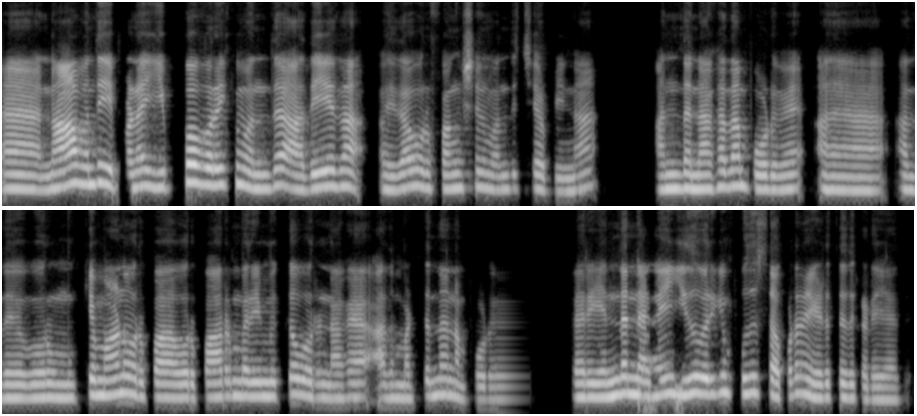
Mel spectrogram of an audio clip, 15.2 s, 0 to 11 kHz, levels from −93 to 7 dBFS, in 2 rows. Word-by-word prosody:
அ - - +4 0.3
நான் 250 +5 +7
வந்து 250 +2 +3
எப்பனா 210 +1 -1 0.2
இப்போ 215 +7 +2
வரைக்கும் 240 0 +2
வந்து 195 +5 -1 0.2
அதே 195 +4 +1 0.2
தான் 215 -3 +1 0.3
ஏதாவது 215 +4 0
ஒரு 205 - -3
ஃபங்ஷன் 200 +2 -2
வந்துச்சு 190 +1 -10
அப்ப்டின்னா. 170 +3 -7 0.7
அந்த 195 +1 +2
நகை 195 +3 0
தான் 230 -2 -1
போடுவேன். 185 +1 -1 0.2
அ - - 0 0.7
அது 180 0 -1 0.2
ஒரு 185 - +1
முக்கியமான 215 +5 +1
ஒரு 195 - -4
ப - - +2 0.2
ஒரு 180 - -1
பாரம்பரியமிக்க 195 +1 0
ஒரு 185 -2 -4
நகை. 185 +2 -3 0.2
அது 180 - -5
மட்டும் 205 +5 -5
தான் 215 - -2
நான் 160 -3 -11
போடுவேன். 160 0 -10 0.5
வேற 185 - +1 0.2
எந்த 215 +4 +4
நரையும் 210 +3 +1
இதுவரைக்கும் 235 +1 +2
புதுசா 235 -2 -1
கூட 235 - -3
நான் 185 -4 +2
எடுத்தது 185 0 -4
கிடையாது. 160 -1 -6
195 Hz, 165 wpm, -19 LUFS, 185-220 Hz, 0.7 s, நான்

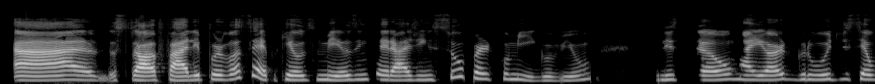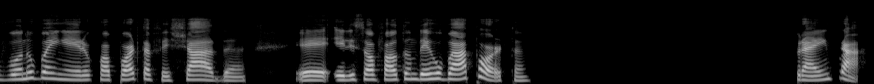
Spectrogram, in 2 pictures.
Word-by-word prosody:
Ah, 200 +2 +7 0.3
só 195 -1 +5
fale 195 0 +3
por 220 +1 -1
você, 290 - -2
porque 220 -2 -3
os 200 +1 -4
meus 210 -1 -2
interagem 210 -3 -2
super 295 - -4
comigo, 185 -8 -8
viu. 190 +8 -9 0.6
Eles 215 +1 -7 0.2
são 210 +2 0
o 240 - -11
maior 215 0 0
grude, 225 +1 -7
se 250 - -7
eu 225 -2 0
vou 225 +2 -3
no 285 +3 -3
banheiro 230 -7 -3
com 215 - -6
a 210 - 0
porta 230 +3 -1
fechada, 190 -2 -2 0.5
eh, 195 0 +1
eles 205 +2 -1
só 225 -1 +1
faltam 225 +3 0
derrubar 245 0 +3
a - - -2
porta 185 - -2 2.7
para 200 -2 +2
entrar. 245 +4 0
215 Hz, 120 wpm, -22 LUFS, 200-235 Hz, 2.7 s, Ah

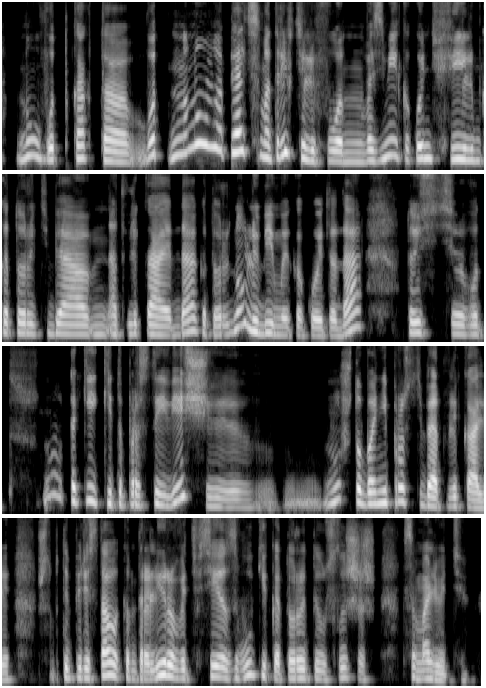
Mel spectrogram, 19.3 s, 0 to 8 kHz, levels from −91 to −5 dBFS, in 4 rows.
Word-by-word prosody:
Ну, 255 +5 -1
вот 205 -2 -1
как-то 190 -7 +2
вот, 275 +5 -1
ну 280 +7 -2
ну, 455 -1 +4
опять 350 -1 +4
смотри 260 +3 +2
в 315 - -13
телефон, 175 - 0
возьми 220 +9 0
какой-нибудь 225 +2 +1
фильм, 205 -2 +1
который 180 -2 -1
тебя, 165 -1 +1
м, 160 0 -6
отвлекает, 160 -2 0
да, 200 +6 +1
который, 160 -4 -5
ну, 280 +8 -2
любимый 180 - +1
какой-то, 140 +1 -2
да. 245 - 0 0.4
То 190 - -1
есть 180 -1 -2
вот, 165 -1 -2 0.4
ну, 330 +3 -10
такие 250 -2 0
какие-то 205 -1 -3
простые 185 0 -1
вещи, 160 - -2 0.4
ну, 220 +2 -8
чтобы 220 -6 +2
они 215 +2 +3
просто 235 +1 -1
тебя 175 -4 +5
отвлекали, 145 -5 0 0.2
чтоб - - -14
ты 170 - -1
перестала 170 +5 +3
контролировать 155 +3 +3
все 185 -3 +2
звуки, 195 +7 -3
которые 160 +1 +1
ты 150 -1 -4
услышишь 140 -1 -7 0.2
в - - -16
самолете. 130 - -2
185 Hz, 150 wpm, -23 LUFS, 160-225 Hz, 0.4 s, тебя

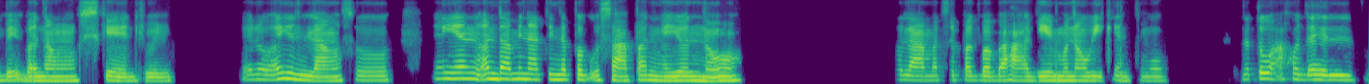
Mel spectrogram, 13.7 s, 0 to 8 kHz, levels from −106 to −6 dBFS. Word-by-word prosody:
iba-iba 145 -1 +1
ng 140 0 +1
schedule. 135 -4 -1 0.6
Pero 175 0 -5
ayun 185 -2 +2
lang. 140 0 +1
So, 150 0 -6 0.4
ayan, 205 0 +2
ang 195 +3 +3
dami 195 0 +3
natin 180 -1 0
na 175 - +1
pag-usapan 160 -2 0
ngayon, 145 +1 +3
'no? 145 +3 +3 1.6
Salamat 155 -2 -2
sa 160 +1 -11
pagbabahagi 150 -2 +1
mo 145 0 +2
ng 145 0 +1
weekend 145 0 -2
mo. 140 0 -7 0.7
Natuwa 195 +2 -1
ako 190 -1 -5
dahil 170 -2 +1
155 Hz, 110 wpm, -22 LUFS, 145-175 Hz, 1.6 s, ang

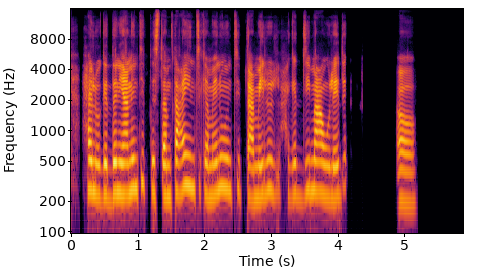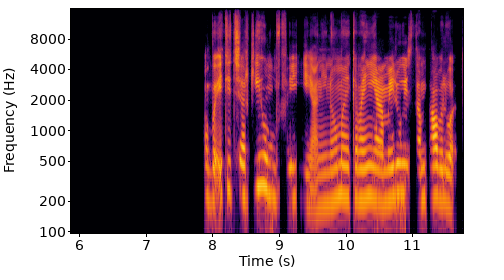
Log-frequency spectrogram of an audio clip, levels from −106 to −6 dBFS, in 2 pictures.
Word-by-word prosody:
حلو 250 -2 +3
جدًا، 235 +1 +2
يعني 240 +1 +7
أنتِ 265 +3 -4
بتستمتعي 250 0 +2
أنتِ 265 -1 -4
كمان 235 +2 -1
وأنتِ 265 -1 -4
بتعملوا 225 +1 +3
الحاجات 235 -1 -7
دي 240 +4 -6
مع 245 -1 +6
ولادِك؟ 225 +3 +1 0.8
آه. 195 -1 +1 2.7
وبقيتِ 455 - -1
تشاركيهم 250 +1 -2
فيه، 215 0 -9 0.2
يعني 180 +1 -5
إن 195 - -10
هُم 220 +2 -4
كمان 210 -1 -3
يعملوا 210 +2 0
ويستمتعوا 215 -1 -1
بالوقت. 200 -3 -6
230 Hz, 120 wpm, -23 LUFS, 215-255 Hz, 2.7 s, يعني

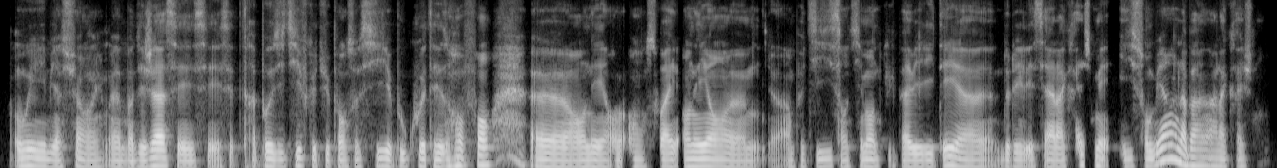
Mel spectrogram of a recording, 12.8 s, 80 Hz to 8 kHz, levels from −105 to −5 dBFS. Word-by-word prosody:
Oui 105 -1 +4
bien 90 -2 +1
sûr 95 +1 -2
oui. 90 0 -2
Bah, 85 -1 -1
bon, 85 -1 -1
déjà 105 +5 +5
c'est 85 -6 0
c'est 85 - -3
c'est - - -8
très - - -8
positif 100 +2 0
que - - -3
tu 90 - -5
penses 90 +1 -3
aussi 95 +2 -1
beaucoup 95 +2 -3
à - - +3
tes 95 -1 +1
enfants, 110 +3 +2 0.4
heu, 90 -2 +4
en 90 +1 +2
ayant 90 -1 +1 0.2
en 95 -1 -4
en - - -11
soi, 95 -1 0
heu, - - 0
en 95 0 +2
ayant, 95 -2 +4
hem, 85 0 -2
un 90 - -7
petit 95 +2 -5
sentiment 90 +1 -1
de 95 - -10
culpabilité, 90 +3 +1
heu, 95 -1 0
de 95 -1 -4
les 95 0 -2
laisser 90 - -2
à 90 - +3
la 90 +1 +1
crèche, 60 - -4
mais - - 0
ils 95 +2 -5
sont 100 0 -1
bien, 180 - +3
là-bas 110 -6 +1
à 100 - -3
la 95 - -1
crèche, 100 0 -9
non? - - -37
95 Hz, 240 wpm, -26 LUFS, 90-100 Hz, 0.4 s, déjà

